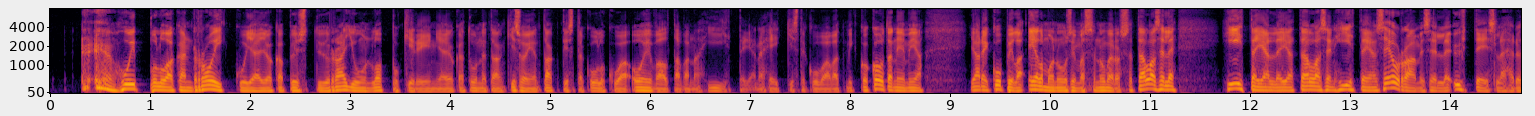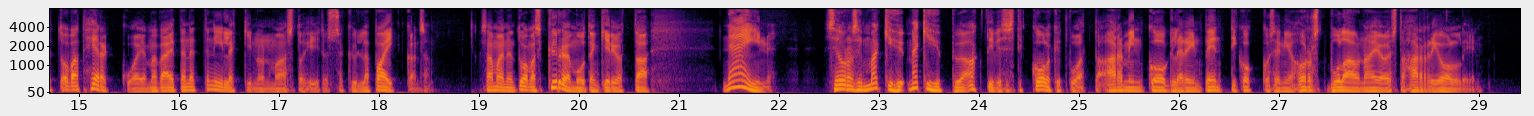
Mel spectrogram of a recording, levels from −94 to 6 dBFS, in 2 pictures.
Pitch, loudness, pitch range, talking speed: 105 Hz, -22 LUFS, 95-120 Hz, 130 wpm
